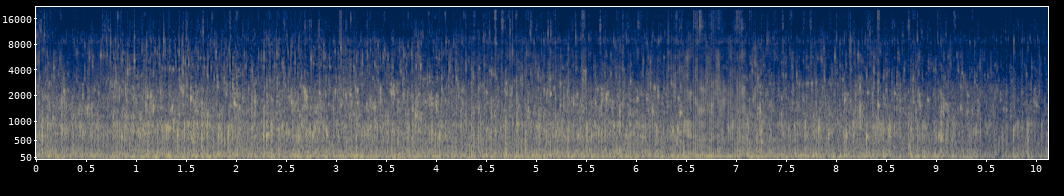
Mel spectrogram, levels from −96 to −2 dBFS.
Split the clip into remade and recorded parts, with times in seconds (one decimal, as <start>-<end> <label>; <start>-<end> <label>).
0.0-6.5 recorded; 6.5-7.1 remade; 7.1-10.1 recorded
